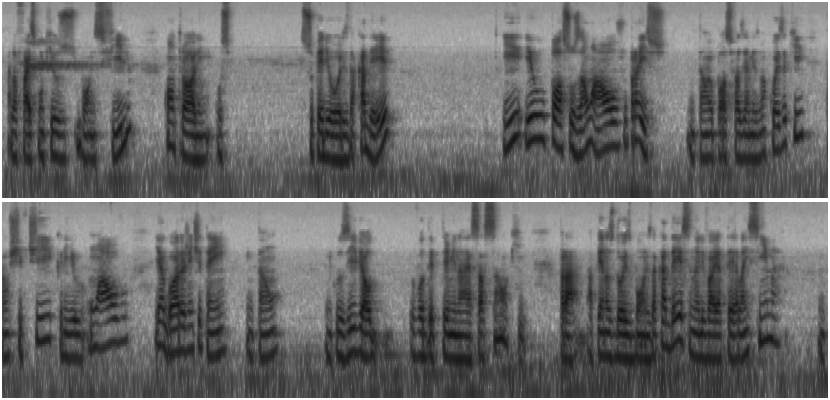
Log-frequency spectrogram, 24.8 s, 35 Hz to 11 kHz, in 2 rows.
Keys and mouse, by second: 11.5 click, 12.9 shift+i, 15.1 click, 15.6 g, 17.1 click, 19.4 click, 20.1 click, 22.2-22.6 shift+middle click, 23.8 shift+middle click, 24.1 shift+middle click.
